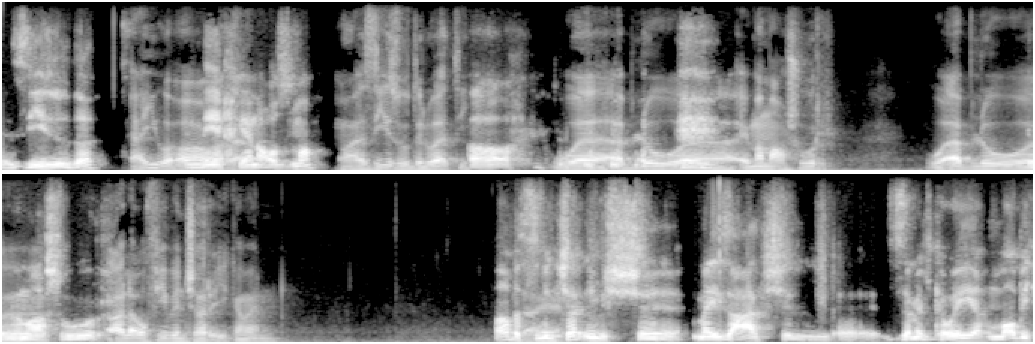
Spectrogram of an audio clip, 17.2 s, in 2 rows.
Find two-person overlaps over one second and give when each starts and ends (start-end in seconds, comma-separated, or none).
none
